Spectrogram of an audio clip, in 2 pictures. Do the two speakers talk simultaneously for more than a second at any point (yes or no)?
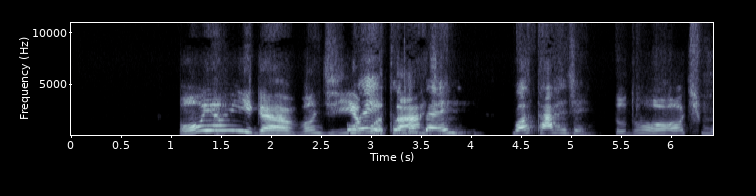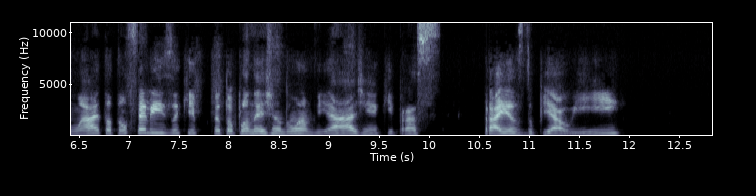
yes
